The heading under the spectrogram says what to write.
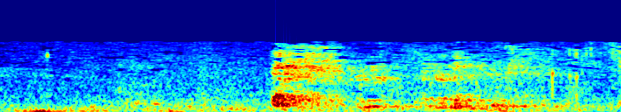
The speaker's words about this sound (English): excuse me. I thought you were coughing for me there.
